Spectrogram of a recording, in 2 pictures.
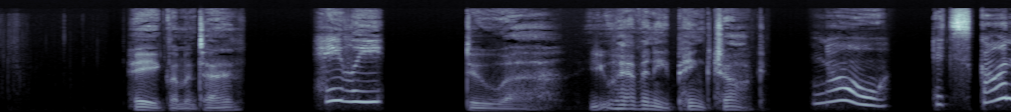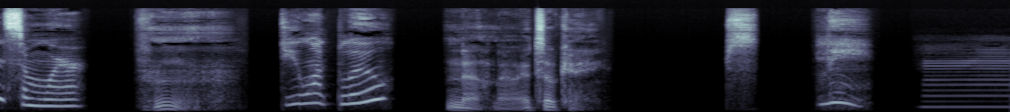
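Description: A man talks calmly and quietly, close by.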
